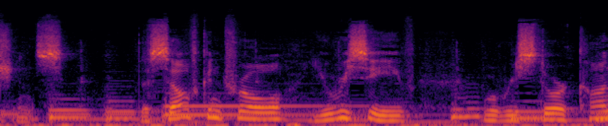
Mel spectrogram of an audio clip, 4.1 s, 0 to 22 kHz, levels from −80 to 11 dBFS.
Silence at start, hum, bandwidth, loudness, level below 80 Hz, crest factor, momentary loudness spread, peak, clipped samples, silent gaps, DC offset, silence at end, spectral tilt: 0 s; none; 14.5 kHz; -22 LUFS; -44 dBFS; 16 dB; 11 LU; -6 dBFS; under 0.1%; none; 1%; 0 s; -4.5 dB/octave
